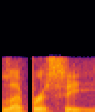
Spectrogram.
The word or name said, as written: leprosy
